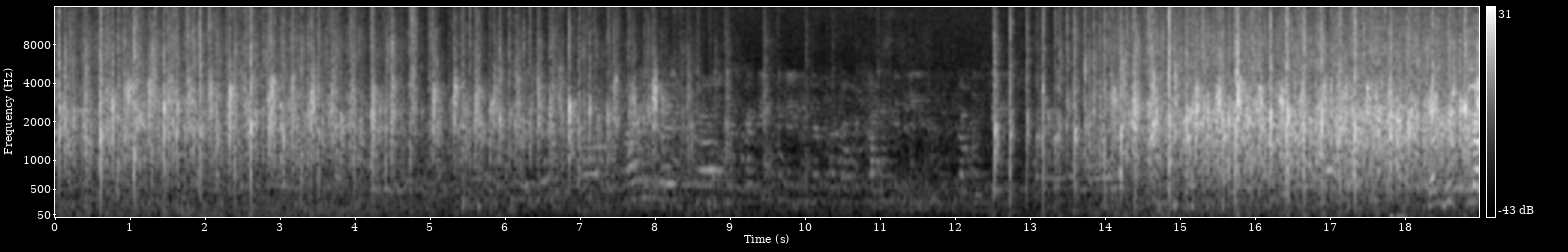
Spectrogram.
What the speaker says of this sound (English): तालियां बजाना शुरू कर।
